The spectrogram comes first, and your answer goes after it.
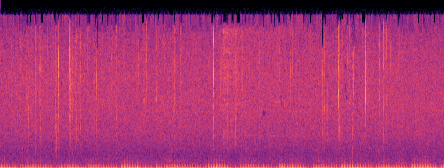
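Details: Steady purring from a domestic cat, low and rumbling, rising and falling in breath-length pulses of about half a second, with the light crackle and snap of a fireplace scattered over the top.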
